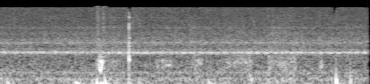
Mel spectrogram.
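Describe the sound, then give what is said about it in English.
A phone line tone: a faint steady electronic hum gives way to a louder tone at the very end, as a call connects and starts ringing. No one speaks. “Doyon's on the phone.”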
